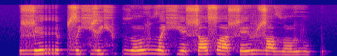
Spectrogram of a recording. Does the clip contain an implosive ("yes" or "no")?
no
